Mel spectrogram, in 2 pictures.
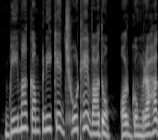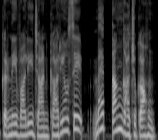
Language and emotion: Hindi, disgusted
